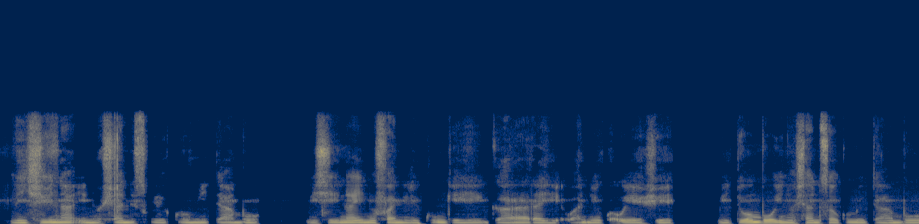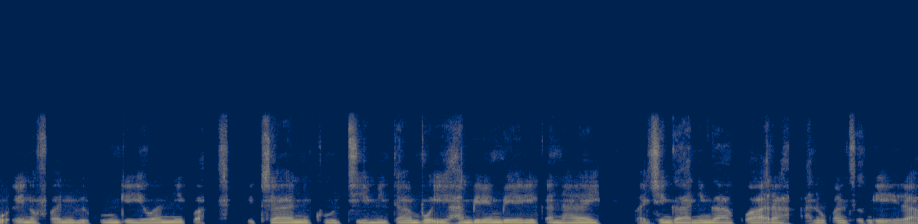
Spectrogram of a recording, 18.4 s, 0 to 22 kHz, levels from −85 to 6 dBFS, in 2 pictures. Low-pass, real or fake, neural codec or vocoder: 10.8 kHz; fake; vocoder, 44.1 kHz, 128 mel bands every 512 samples, BigVGAN v2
